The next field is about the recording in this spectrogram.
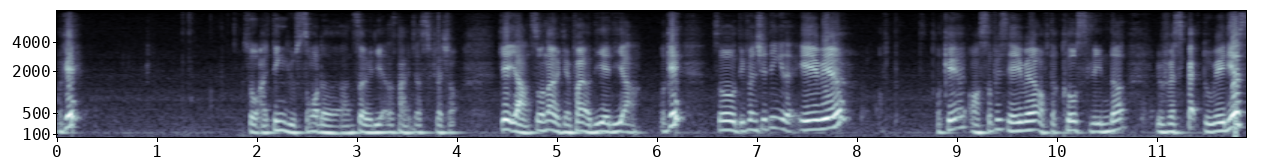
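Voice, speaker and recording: A man with a fairly high, somewhat breathy voice talks at a very fast pace but with long, frequent pauses. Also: ordinary pitch variation, big swings in loudness. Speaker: math tutor. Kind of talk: recorded lecture. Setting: recorded video lesson.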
